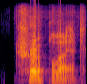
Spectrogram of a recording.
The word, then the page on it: triplet: American English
